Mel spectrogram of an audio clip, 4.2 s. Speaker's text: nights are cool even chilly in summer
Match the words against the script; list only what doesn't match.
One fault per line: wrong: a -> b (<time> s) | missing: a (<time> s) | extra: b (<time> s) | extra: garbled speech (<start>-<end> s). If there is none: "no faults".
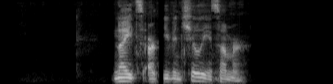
missing: cool (1.9 s)
missing: in (2.6 s)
